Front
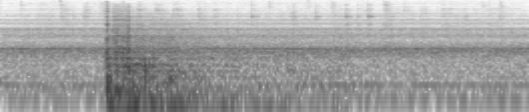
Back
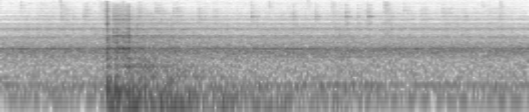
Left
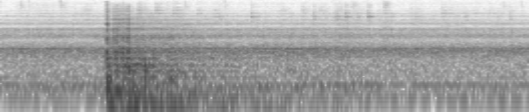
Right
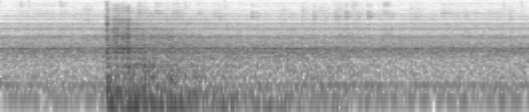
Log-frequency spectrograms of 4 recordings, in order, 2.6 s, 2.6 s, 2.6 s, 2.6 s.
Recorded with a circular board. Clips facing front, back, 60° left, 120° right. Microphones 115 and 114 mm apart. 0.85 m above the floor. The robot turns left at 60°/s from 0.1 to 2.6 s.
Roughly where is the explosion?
Ahead.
